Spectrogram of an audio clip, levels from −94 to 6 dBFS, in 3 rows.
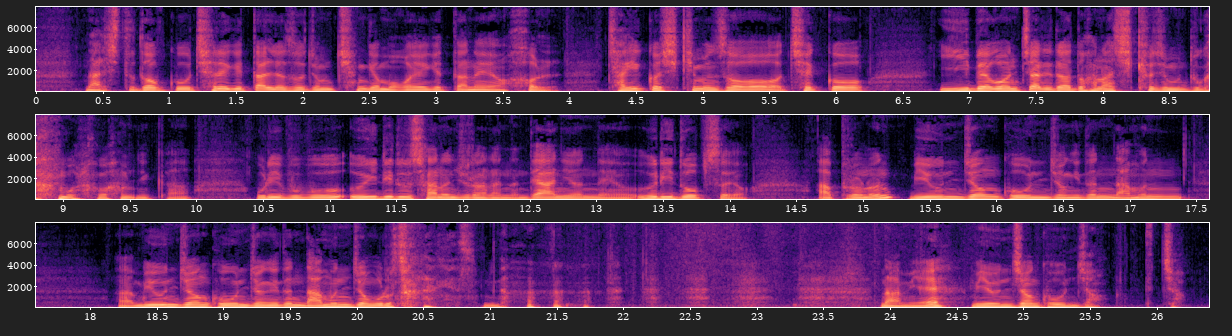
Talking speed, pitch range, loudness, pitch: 265 characters per minute, 115-145 Hz, -16 LUFS, 130 Hz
